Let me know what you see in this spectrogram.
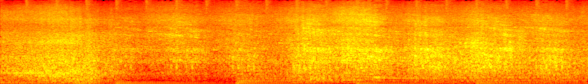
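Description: Electric locomotive hauling double-deck passenger coaches past at close range, with a loud rushing of wheels on the rails that swells as the coaches go by. Background music with low held notes that change about every second and a half plays underneath.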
